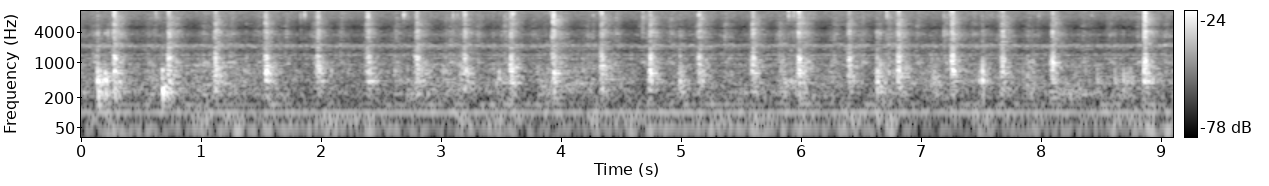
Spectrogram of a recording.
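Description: A sponge dabs onto a board with quick tapping knocks.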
